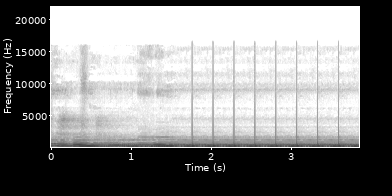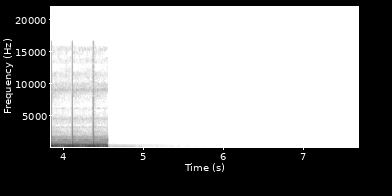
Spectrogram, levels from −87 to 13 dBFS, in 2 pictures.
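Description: From 1.76 s to 4.56 s a broken-record loop replays one 0.26 s fragment eleven times back to back, and the audio due there is lost. Unlike echo, every repeat is identical and undecayed. A stalled player or stream likely kept resending its last fragment.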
